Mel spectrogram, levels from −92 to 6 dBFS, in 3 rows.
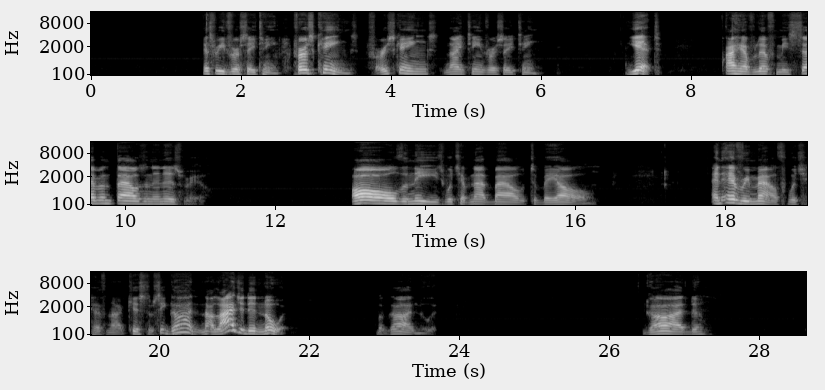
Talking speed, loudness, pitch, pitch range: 105 wpm, -25 LUFS, 140 Hz, 125-160 Hz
